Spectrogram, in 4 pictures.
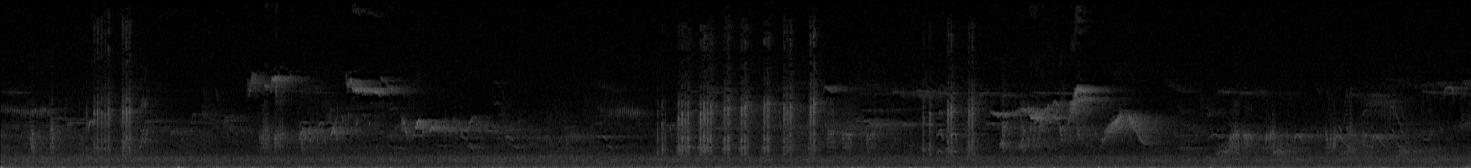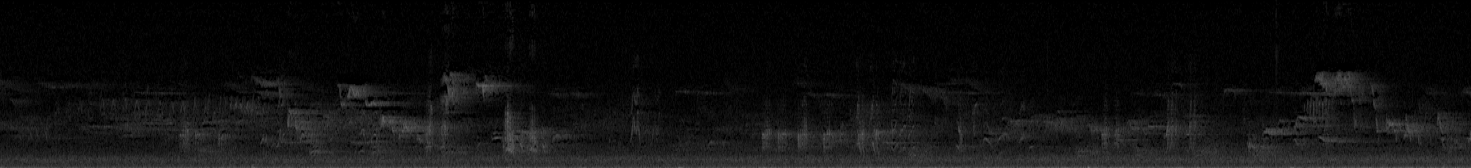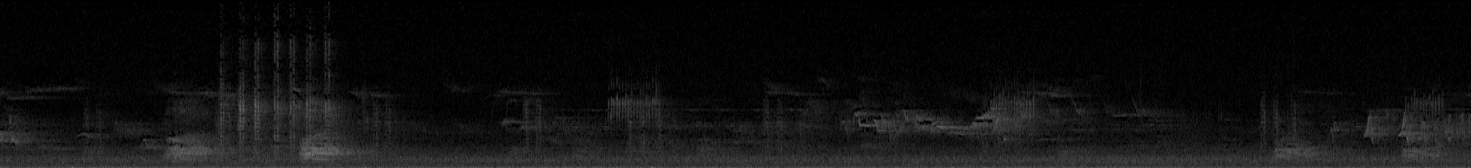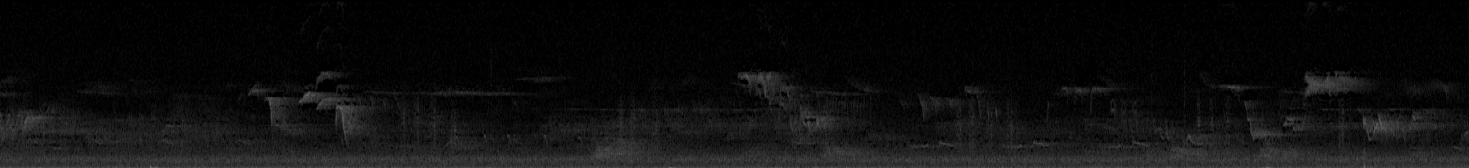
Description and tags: Various birds in a wooden suburban village near Moscow.
Various birds in a wooden suburban village near Moscow, quite boisterous.
Moscow, birds, village, suburban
